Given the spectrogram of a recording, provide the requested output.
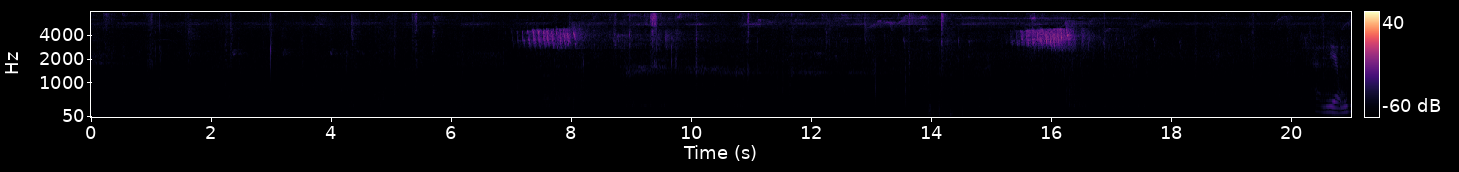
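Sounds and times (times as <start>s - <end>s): bird high rapid trill: 15.4s - 16.6s.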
